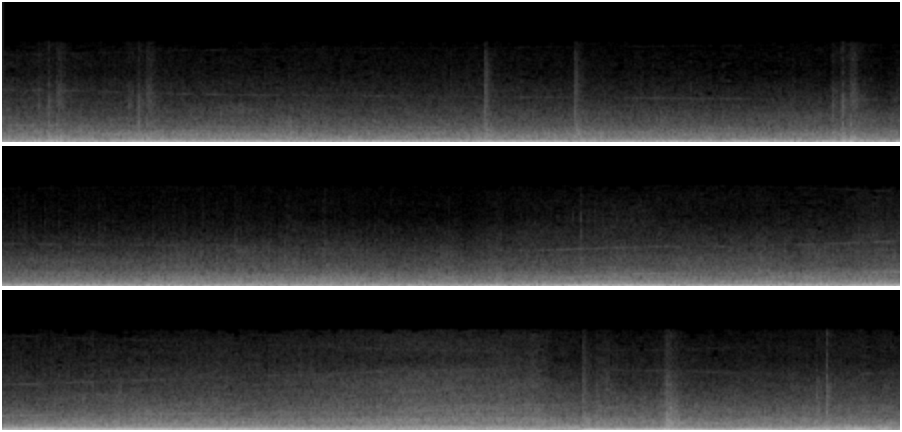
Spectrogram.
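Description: Other race cars roar past close by.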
